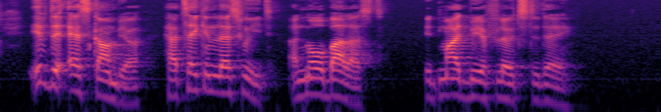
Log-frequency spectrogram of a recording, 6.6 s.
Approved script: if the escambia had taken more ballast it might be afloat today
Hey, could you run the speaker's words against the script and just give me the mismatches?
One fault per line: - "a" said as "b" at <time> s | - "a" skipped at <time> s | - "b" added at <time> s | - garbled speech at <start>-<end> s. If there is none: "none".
- "less wheat and" added at 2.2 s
